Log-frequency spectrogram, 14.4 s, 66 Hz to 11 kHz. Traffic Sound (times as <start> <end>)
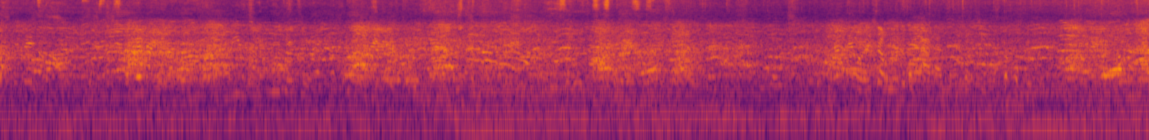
4.4 14.3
